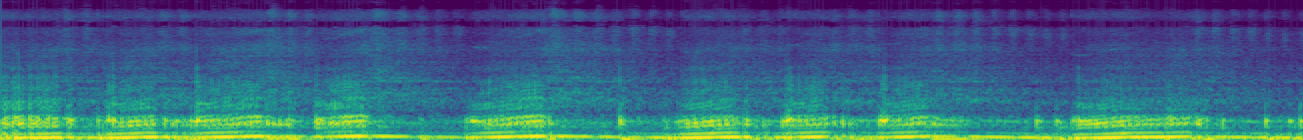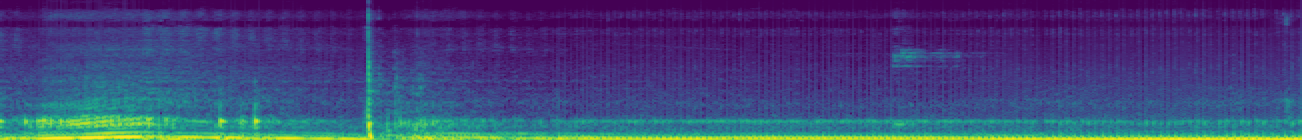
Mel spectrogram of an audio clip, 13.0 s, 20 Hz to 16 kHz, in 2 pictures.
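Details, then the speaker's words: Nissan S14 with SR engine swap, just running again and still untuned, on fresh 93 octane: rising and falling rev sweeps with clattery crackle on each blip, then a sharp fat pop in the exhaust as the throttle closes. "But as you guys did hear, that was a fat pop."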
